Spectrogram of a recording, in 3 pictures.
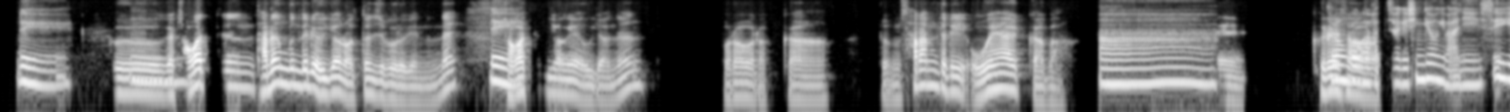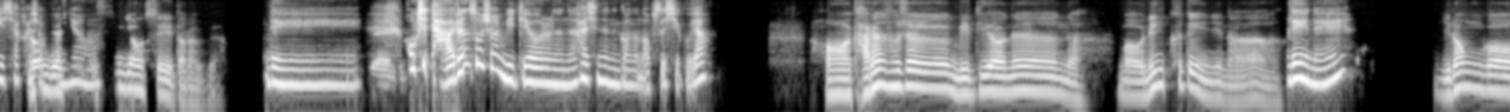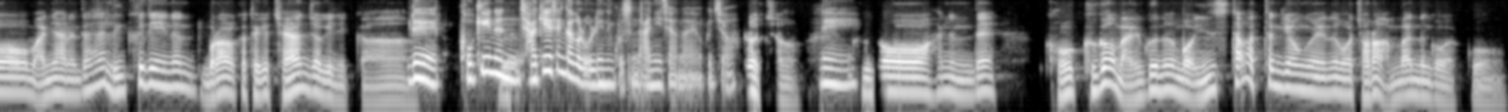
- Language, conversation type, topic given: Korean, podcast, 소셜 미디어에 게시할 때 가장 신경 쓰는 점은 무엇인가요?
- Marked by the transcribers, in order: other background noise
